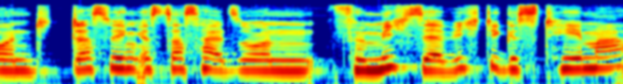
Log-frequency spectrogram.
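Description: Her voice is fairly high for a woman. She keeps her intonation fairly even. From German small town. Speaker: guest with visual impairment on accessibility. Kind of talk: casual panel discussion. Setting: studio.

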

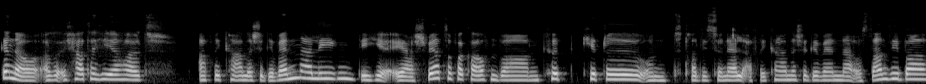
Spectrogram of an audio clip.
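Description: A woman with a normal speaking voice talks at a moderate pace, barely pausing. Her pitch is fairly high, with ordinary variation. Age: 50s. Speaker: craft goods trader. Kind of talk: interview.

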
